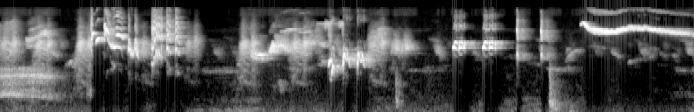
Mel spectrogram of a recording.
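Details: Orange-headed thrush song as a lure to excite a bird into singing: dense scratchy warbling and chattering notes, then clean whistled phrases and a long high wavering whistle at the end.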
